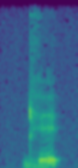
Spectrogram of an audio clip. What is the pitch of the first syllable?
rising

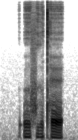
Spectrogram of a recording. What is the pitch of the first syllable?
low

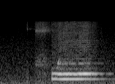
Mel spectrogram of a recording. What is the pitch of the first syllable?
high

